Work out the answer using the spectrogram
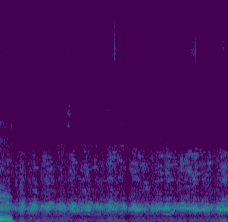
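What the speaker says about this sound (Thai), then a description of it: "เป็ดรุ่นที่ไข่รุ่นนี้ของเรารุ่นที่สองนี่" A flock of egg-laying ducks on a duck farm, roughly two hundred and fifty birds, keeps up a continuous overlapping chorus of nasal quacks and honks, close and unbroken.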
